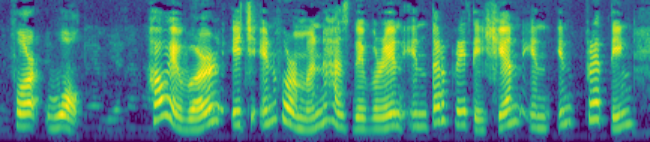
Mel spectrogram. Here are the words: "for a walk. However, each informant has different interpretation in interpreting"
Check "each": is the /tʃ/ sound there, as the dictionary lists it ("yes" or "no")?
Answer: yes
